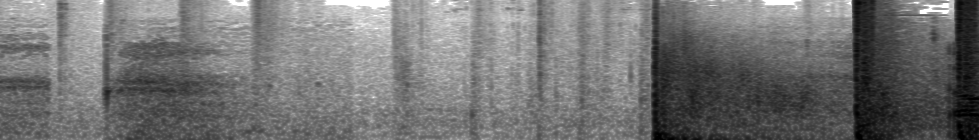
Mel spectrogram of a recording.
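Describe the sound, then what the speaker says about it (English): Grenade explosions in PUBG, a quiet stretch of faint clicks and movement broken by a sharp, loud broadband blast, followed by two more bursts close together near the end. "Throwing a nade."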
